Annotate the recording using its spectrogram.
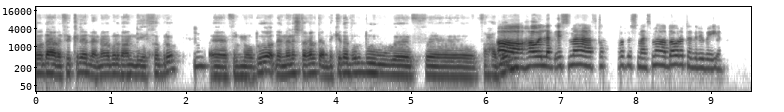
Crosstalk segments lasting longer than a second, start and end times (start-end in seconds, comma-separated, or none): none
